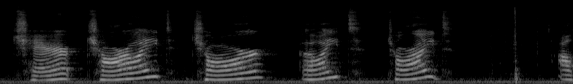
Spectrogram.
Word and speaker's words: charoite: number 50 is our last one and it's ch charite charite charite I'll spell it c h a r o i t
